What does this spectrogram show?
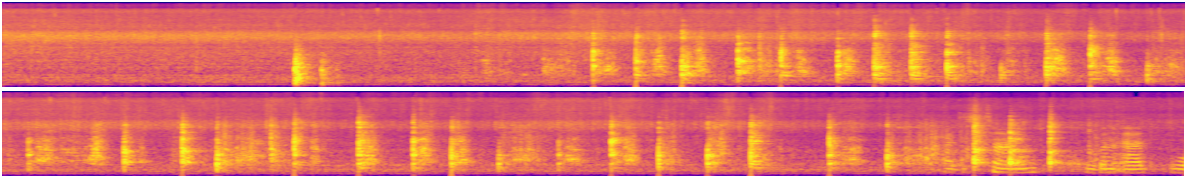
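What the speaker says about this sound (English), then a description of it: "At this time, I will add my Chinese cooking wine." Shrimp stir-frying in a hot wok with a splash of Chinese cooking wine, for shrimp with lobster sauce: steady loud sizzle with a burst as the liquid hits, then rapid repeated scraping and clacking of the spatula stirring, alone without talk.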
